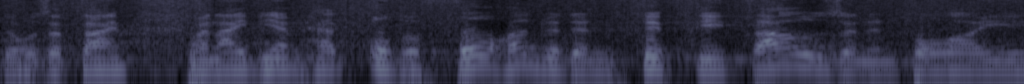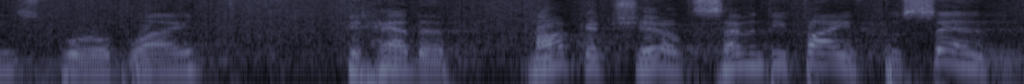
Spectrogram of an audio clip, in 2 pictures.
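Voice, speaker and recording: Audible room echo and noticeable background noise surround a man who speaks at a moderate pace with ordinary pitch variation. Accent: Portuguese. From Brazil. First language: Portuguese. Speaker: education speaker. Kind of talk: conference lecture.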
